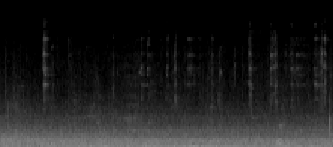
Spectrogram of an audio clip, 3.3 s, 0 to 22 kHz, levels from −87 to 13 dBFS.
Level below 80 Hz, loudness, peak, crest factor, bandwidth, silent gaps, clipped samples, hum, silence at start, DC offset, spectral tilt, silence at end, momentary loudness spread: -42 dBFS; -37 LUFS; -20 dBFS; 14 dB; 17 kHz; none; under 0.1%; none; 0 s; under 0.1%; -6 dB/octave; 0 s; 2 LU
